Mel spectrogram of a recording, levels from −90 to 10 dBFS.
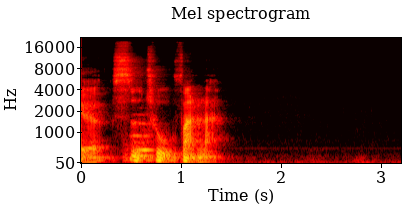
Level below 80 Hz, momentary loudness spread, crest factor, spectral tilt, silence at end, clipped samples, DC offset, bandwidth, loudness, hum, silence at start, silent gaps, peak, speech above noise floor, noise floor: -50 dBFS; 9 LU; 24 dB; -5 dB/octave; 1.8 s; under 0.1%; under 0.1%; 19.5 kHz; -27 LUFS; none; 0 s; none; -6 dBFS; 38 dB; -64 dBFS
